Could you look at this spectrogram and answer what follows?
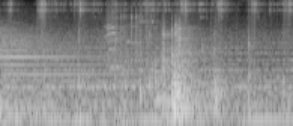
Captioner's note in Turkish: Kapı açılma sesi; Kapı gıcırdama sesi; Kapı kapanma sesi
